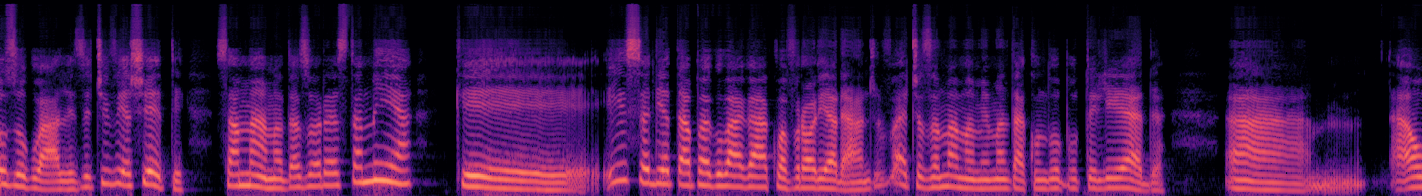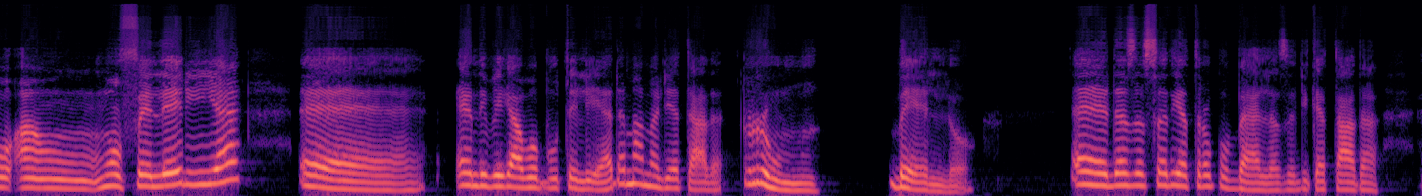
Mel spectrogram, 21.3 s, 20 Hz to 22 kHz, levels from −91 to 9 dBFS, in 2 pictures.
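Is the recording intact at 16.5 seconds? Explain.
No. At 16.5 seconds, as across the whole clip, the speech carries plainly audible damage, likely from Opus compression in its CELT music mode. With too few bits, the encoder keeps each band's energy but fills the detail with folded copies of lower bands or noise, so voiced sounds turn rough, grainy and noisy rather than swirly. Bandwidth stays full, reaching about 20.2 kHz, and the degree of damage fits a rate near 24 kbps.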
